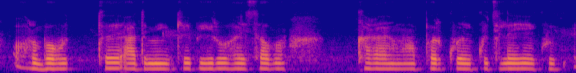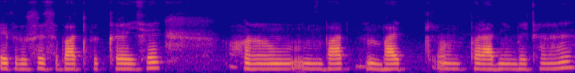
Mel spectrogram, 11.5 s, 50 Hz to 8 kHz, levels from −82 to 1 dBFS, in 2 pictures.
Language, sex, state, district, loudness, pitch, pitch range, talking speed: Chhattisgarhi, female, Chhattisgarh, Bilaspur, -28 LUFS, 170 Hz, 170-175 Hz, 140 wpm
